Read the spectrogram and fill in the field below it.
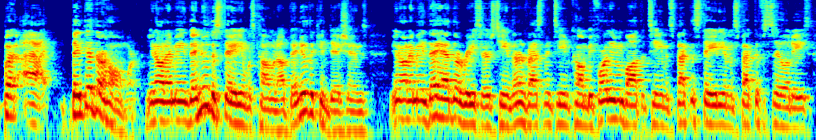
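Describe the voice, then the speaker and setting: A man's voice: mid-range voice, animated, quick pace, hardly any pauses, fairly bright tone, roomy sound. A man hosting a casual live chat, brash and profane, rambling and often asking if listeners follow him. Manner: keeps asking "you know what I mean". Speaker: livestream host.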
